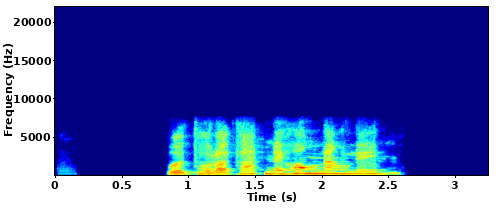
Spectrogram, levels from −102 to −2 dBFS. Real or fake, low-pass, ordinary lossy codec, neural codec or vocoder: real; 7.2 kHz; Opus, 16 kbps; none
